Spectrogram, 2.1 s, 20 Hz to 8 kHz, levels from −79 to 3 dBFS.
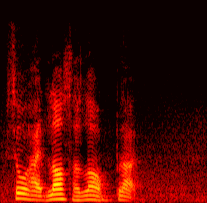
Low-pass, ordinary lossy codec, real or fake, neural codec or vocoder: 7.2 kHz; none; fake; codec, 16 kHz, 0.5 kbps, X-Codec, HuBERT features, trained on LibriSpeech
